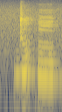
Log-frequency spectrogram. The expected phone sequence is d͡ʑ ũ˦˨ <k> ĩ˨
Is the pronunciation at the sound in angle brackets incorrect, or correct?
correct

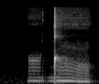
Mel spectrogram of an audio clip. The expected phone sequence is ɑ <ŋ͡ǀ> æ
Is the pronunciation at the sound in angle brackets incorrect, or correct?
incorrect: ŋ͡ǃ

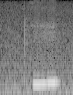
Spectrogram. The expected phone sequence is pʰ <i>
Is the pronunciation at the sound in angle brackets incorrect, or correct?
incorrect: ĩ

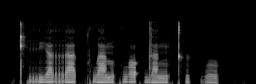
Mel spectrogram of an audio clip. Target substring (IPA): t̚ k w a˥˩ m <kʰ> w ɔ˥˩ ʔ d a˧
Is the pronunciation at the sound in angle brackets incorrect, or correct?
incorrect: k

